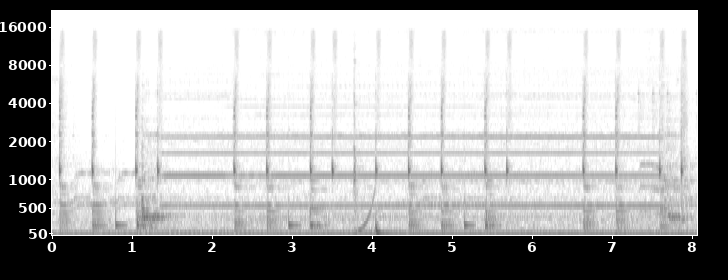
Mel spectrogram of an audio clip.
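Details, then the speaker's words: Homemade GRBL CNC controller (ATmega328/Arduino Uno, A4988 drivers) powered by 24 V adaptor: steady stepper hum with regular clicks as axis jogs back and forth, no stalling or skipping; normal stepper motion. "Oke, sumbu Y-nya normal teman-teman. Ya. Normal teman-teman ya."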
